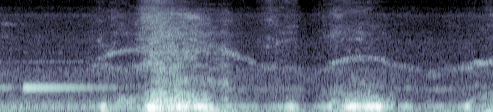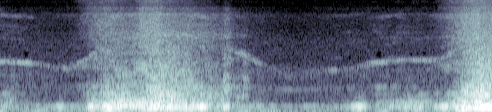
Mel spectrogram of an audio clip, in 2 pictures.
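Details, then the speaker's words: SLP cold air intake just installed, warm engine: several clean throttle blips climb smoothly and drop back to a quiet steady idle, no misses; no engine lights, healthy revving. "Probably gonna take it for a spin down the road, see how she reacts. with the new air on it. Sounds pretty good."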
